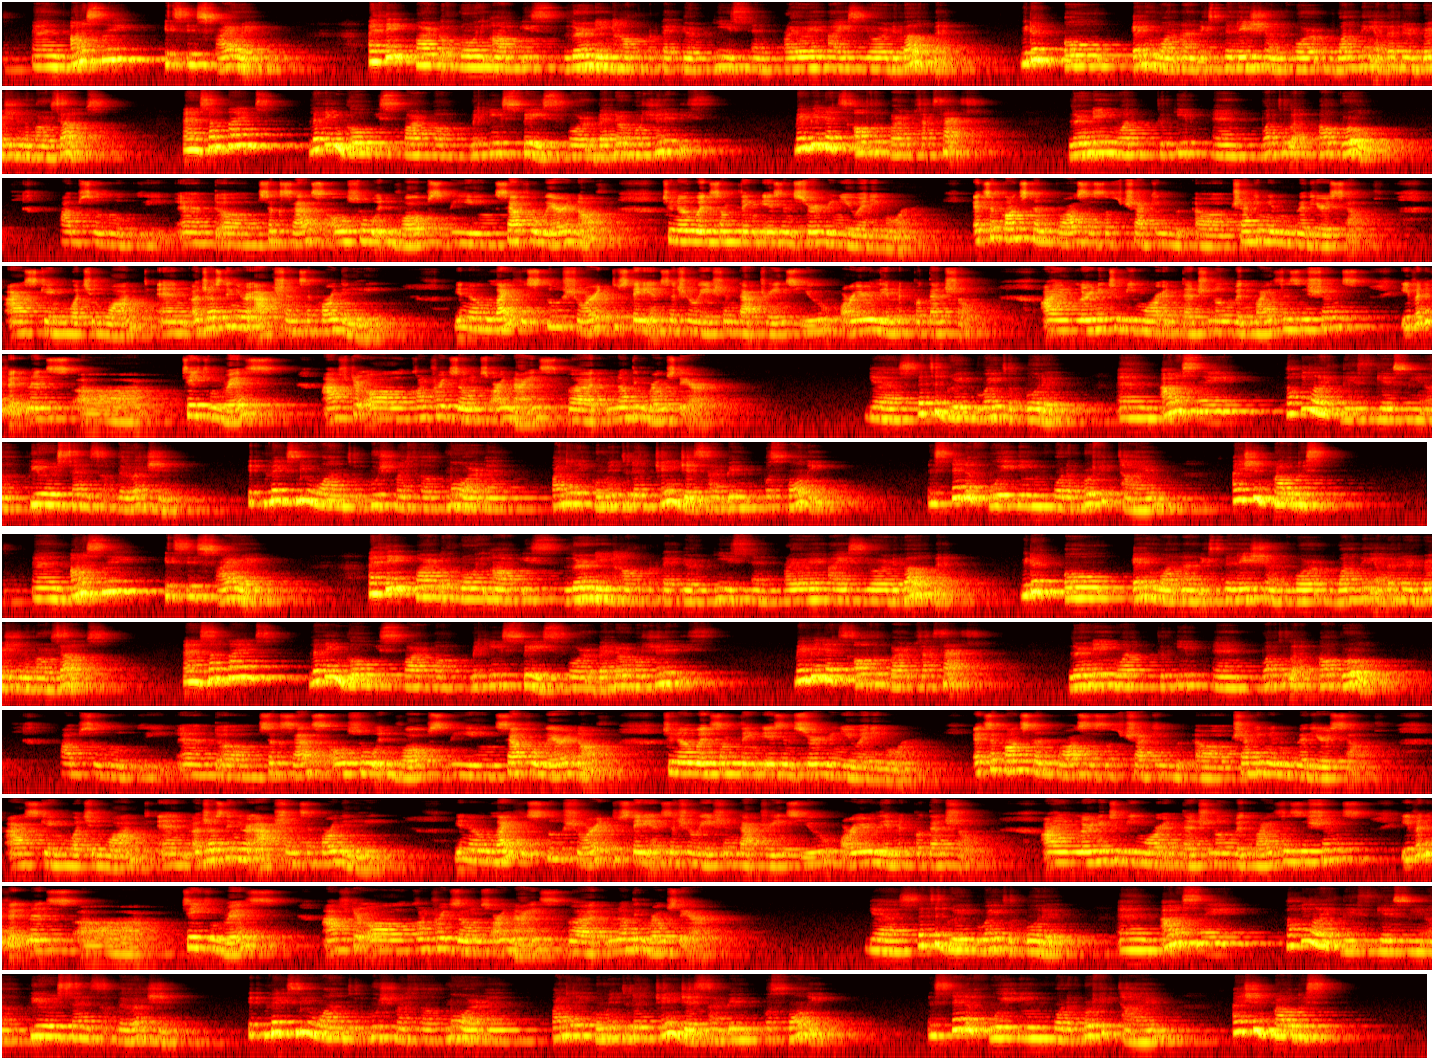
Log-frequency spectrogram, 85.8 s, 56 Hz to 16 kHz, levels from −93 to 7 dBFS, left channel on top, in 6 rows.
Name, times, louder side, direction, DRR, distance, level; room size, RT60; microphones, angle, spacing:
voice 1, 0.3-1.3 1.7-2.6 3.7-6.3 6.6-9.4 10.2-11.0 11.3-15.3 16.1-16.9 17.4-21.2 22.2-23.9 25.0-25.6 26.0-28.0 65.8-67.2 67.4-67.7 68.4-69.5 70.0-73.3 74.1-76.6 77.0-79.7 80.8-83.1 83.8-84.7, left 1 dB, 30° left, -8 dB, 2.5 m, -22 dB
voice 2, 29.2-37.8 38.3-42.3 42.6-46.7 47.4-52.6 52.9-58.6 59.0-59.9 60.2-64.3, left 1 dB, 45° left, -2 dB, 2.9 m, -24 dB
17.5 x 13.5 x 2.5 m, 1.1 s
head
